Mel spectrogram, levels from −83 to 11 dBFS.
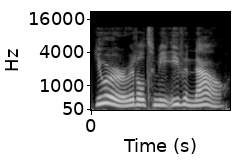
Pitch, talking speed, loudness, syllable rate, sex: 215 Hz, 260 wpm, -15 LUFS, 6.2 syllables/s, female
